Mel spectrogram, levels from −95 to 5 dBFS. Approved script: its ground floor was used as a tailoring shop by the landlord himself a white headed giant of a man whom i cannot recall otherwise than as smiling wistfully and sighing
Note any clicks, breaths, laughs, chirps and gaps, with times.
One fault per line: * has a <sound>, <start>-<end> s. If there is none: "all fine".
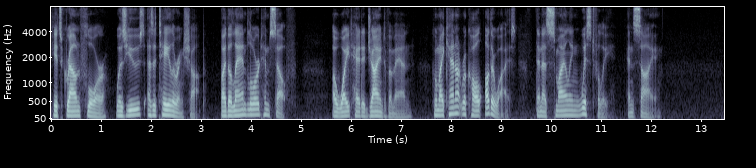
all fine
